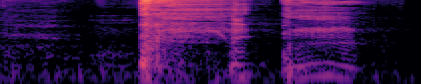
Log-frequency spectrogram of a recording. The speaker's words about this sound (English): Excuse me, I've had a cough this week, and it's coming on right now. I'm going to get some water.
